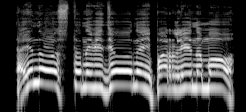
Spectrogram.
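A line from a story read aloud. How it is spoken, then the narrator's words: Shouting. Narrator (Russian): кричал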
